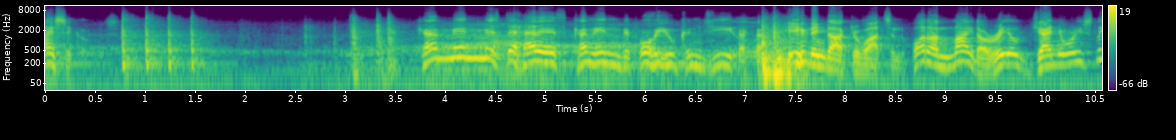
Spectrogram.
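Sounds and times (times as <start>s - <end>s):
speech: 0.0s - 0.8s, 3.8s - 10.5s
door knocker knocking on front door: 0.8s - 1.7s.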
